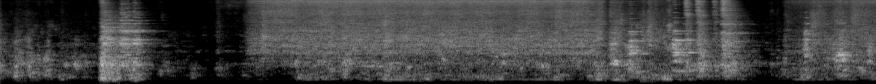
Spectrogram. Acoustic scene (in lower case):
kitchen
